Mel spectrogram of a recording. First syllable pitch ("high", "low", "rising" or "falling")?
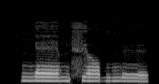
low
